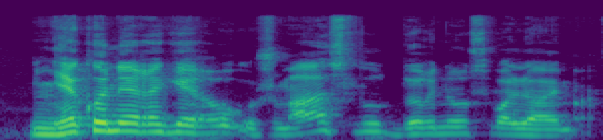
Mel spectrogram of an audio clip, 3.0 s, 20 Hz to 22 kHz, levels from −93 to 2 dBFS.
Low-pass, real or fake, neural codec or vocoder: 14.4 kHz; fake; vocoder, 44.1 kHz, 128 mel bands, Pupu-Vocoder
